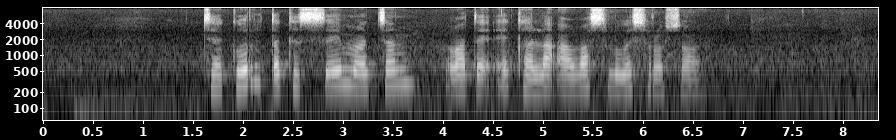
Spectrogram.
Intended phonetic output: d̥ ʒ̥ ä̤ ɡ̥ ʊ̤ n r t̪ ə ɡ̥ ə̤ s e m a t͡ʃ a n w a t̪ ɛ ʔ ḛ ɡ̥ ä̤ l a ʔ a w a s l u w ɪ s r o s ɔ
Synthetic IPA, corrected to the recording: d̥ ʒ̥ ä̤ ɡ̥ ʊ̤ r t̪ ə ɡ̥ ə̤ s e m a t͡ʃ a n w a t̪ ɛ ʔ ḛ ɡ̥ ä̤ l a ʔ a w a s l u w ɪ s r o s ɔ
